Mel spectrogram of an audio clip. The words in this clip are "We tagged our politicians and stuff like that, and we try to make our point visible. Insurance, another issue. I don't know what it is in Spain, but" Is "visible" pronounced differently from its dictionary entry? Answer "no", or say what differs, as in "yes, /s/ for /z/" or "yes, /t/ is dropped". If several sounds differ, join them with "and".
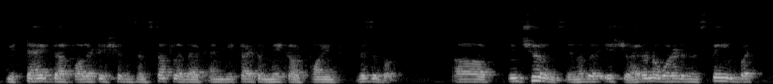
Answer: no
